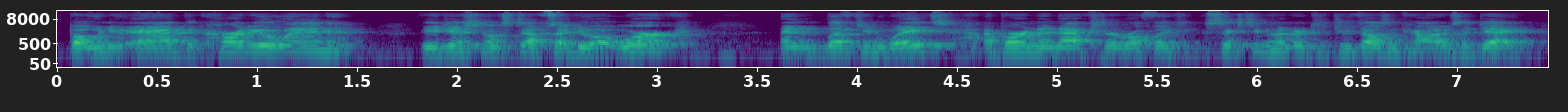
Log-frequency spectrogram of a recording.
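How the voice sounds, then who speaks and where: A man's voice: sits high, fairly even intonation, quick pace, fairly bright tone. An American man in his late thirties chatting casually to livestream viewers during a workout, with a motivational, repetitive way of talking. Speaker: fitness live streamer. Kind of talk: casual livestream chat while working out. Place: indoor gym. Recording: echoey room.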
